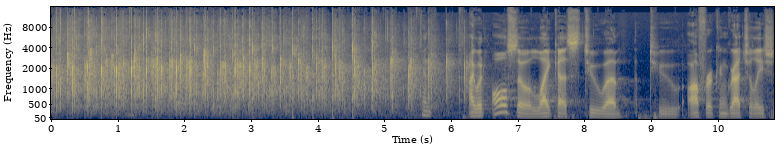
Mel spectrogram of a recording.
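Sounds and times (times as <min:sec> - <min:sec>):
audience applauding the Board of Publications candidates: 0:00.0 - 0:06.5
speech: 0:05.6 - 0:10.8.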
